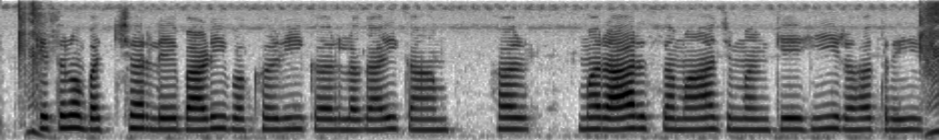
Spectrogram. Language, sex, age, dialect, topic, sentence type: Chhattisgarhi, female, 25-30, Northern/Bhandar, banking, statement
